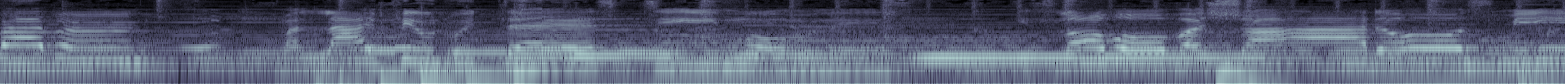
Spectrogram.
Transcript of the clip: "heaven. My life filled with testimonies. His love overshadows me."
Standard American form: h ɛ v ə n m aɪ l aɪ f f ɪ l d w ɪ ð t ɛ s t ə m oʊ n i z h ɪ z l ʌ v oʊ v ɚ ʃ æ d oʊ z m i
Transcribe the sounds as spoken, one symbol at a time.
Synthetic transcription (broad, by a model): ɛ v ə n m aɪ l aɪ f f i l d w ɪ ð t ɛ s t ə m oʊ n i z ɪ s l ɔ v oʊ v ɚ ʃ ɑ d oʊ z m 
